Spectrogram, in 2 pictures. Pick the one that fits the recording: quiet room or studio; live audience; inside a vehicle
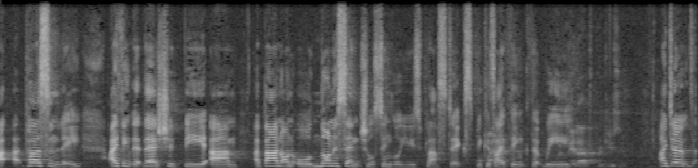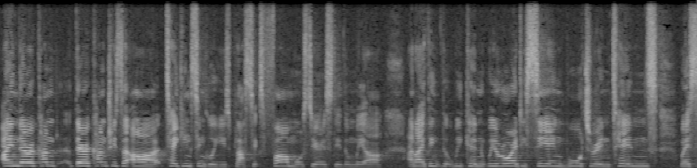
live audience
